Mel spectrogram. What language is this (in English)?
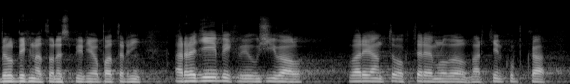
Czech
